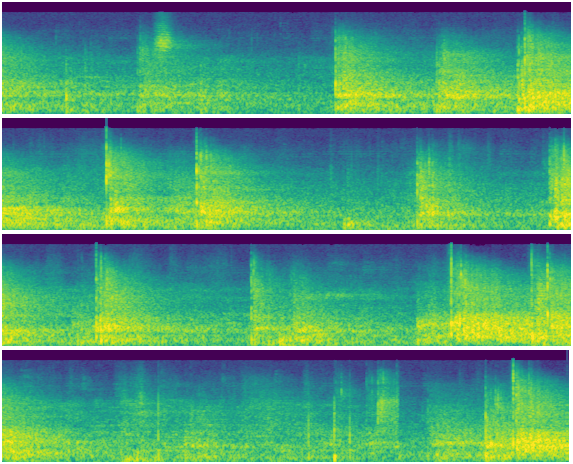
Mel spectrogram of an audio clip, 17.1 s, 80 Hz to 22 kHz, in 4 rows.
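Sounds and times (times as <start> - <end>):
padel ball pops echoing: 2.5 - 7.8, 8.4 - 9.8, 10.4 - 11.0, 11.6 - 13.2, 15.1 - 17.0.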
